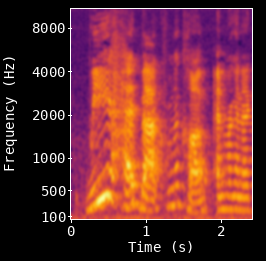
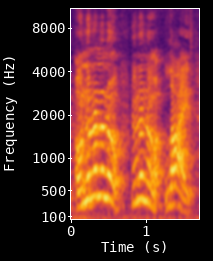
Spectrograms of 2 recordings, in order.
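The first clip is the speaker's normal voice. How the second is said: catching her own mistake; 4 semitones higher, 4 dB louder, faster than usual. Real, not acted. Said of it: "I lied".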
